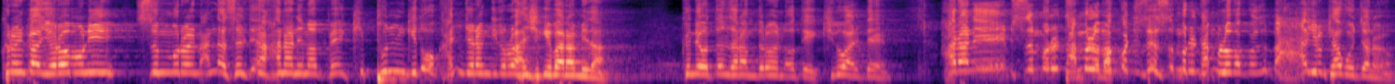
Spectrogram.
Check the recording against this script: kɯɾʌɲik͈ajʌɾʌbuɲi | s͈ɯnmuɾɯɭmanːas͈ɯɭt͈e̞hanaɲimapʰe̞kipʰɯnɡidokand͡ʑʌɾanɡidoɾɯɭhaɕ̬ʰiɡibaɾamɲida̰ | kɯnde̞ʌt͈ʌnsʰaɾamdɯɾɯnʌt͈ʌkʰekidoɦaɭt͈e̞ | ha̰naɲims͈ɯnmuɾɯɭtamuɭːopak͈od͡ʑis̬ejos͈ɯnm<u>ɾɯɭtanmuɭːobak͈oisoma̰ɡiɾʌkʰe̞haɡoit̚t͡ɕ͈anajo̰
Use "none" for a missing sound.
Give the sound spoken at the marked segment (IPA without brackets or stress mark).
u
